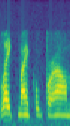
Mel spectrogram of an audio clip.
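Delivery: mock under-breath mutter. Retelling what he mutters under his breath when he disagrees. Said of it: "under his breath he'll go".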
